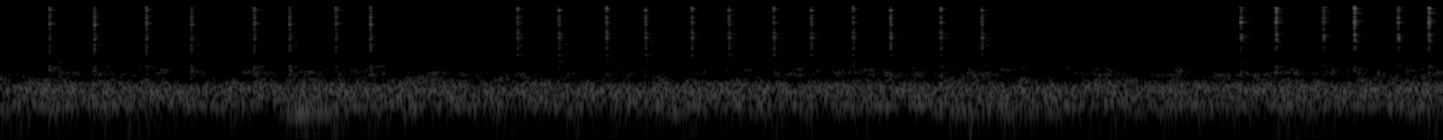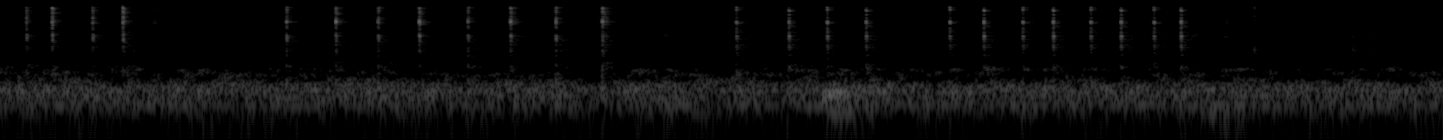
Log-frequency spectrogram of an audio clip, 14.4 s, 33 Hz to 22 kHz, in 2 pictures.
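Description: Attack Shark X3 gaming mouse buttons clicking in six quick runs of sharp, faint clicks, about five a second, with short pauses between the runs.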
